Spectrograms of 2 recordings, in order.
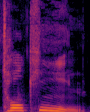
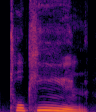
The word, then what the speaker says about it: Tolkien: believe for tolkien's children by the way it's tolkien tolkien if i hear anybody pronounce it tolkien i will punch you in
